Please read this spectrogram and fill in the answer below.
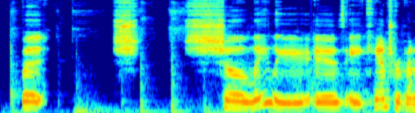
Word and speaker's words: shillelagh: It's shillelagh is how you say it.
